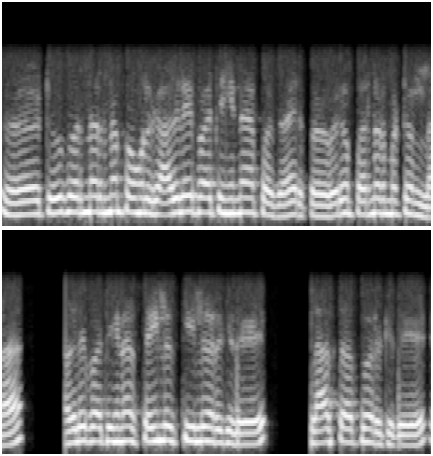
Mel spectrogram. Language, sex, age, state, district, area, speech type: Tamil, male, 45-60, Tamil Nadu, Pudukkottai, rural, conversation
